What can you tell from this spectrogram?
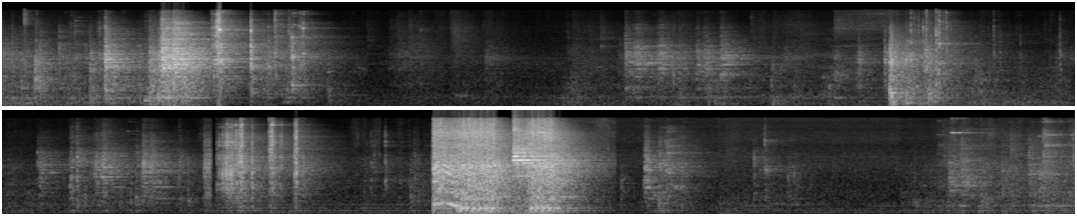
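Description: Workshop engine crane and engine stand clanking and rattling as an engine is hoisted off the stand. The sound comes as several separate bursts of metal knocks and rattles with quiet gaps between them, the loudest a long clatter a little past the middle.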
